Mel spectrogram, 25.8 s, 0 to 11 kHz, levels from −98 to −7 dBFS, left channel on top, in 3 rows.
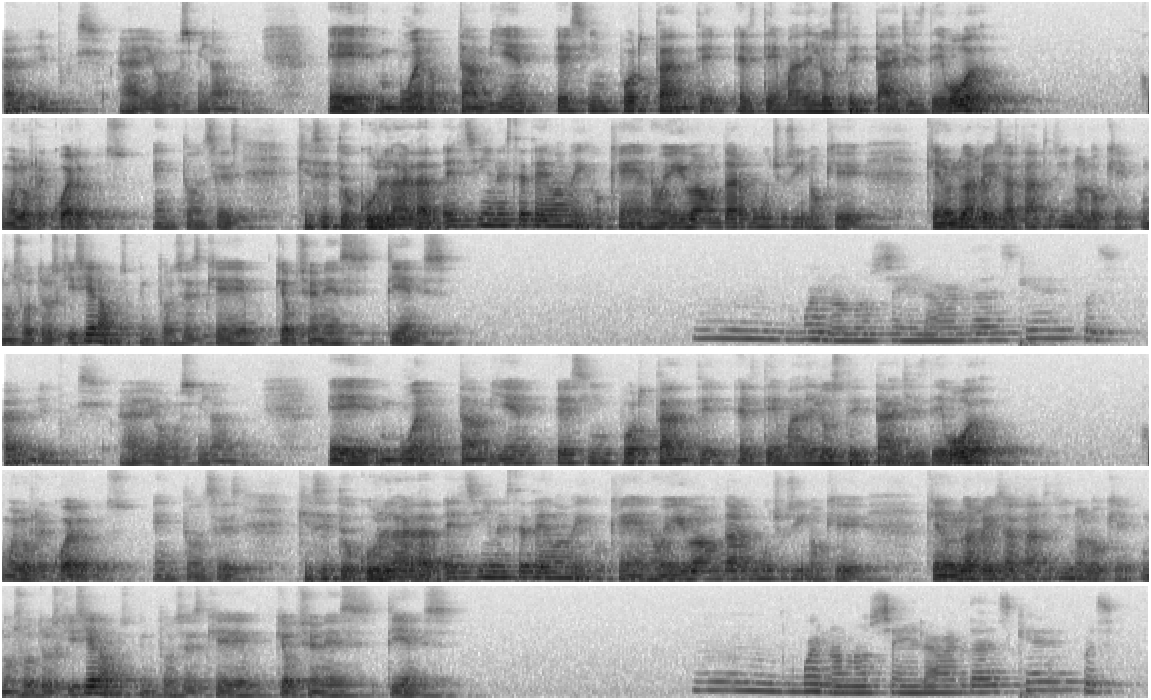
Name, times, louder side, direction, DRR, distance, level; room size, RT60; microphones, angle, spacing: voice 1, 0.0-7.4 8.5-9.2 9.7-20.5, left 2 dB, 20° left, 6 dB, 0.3 m, -24 dB
voice 2, 8.8-9.4 22.4-25.5, right 3 dB, 80° right, 6 dB, 0.6 m, -36 dB
3.1 x 2.9 x 3.9 m, 0.69 s
head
